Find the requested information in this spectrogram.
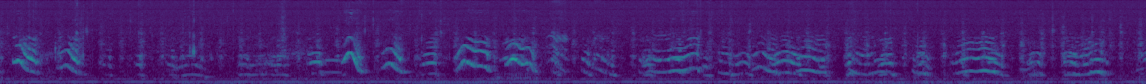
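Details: Close-up newborn Bernese Mountain Dog puppy whimpering almost nonstop, bending squeals and short yelping cries tumbling one after another, with a constant low electrical hum behind.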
